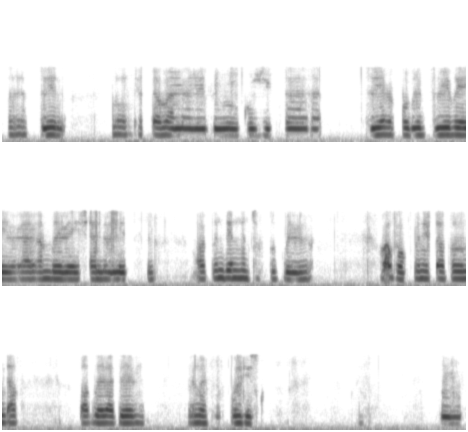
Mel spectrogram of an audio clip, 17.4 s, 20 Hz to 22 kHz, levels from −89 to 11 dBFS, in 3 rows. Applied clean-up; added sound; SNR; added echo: neural diffusion model UNIVERSE++.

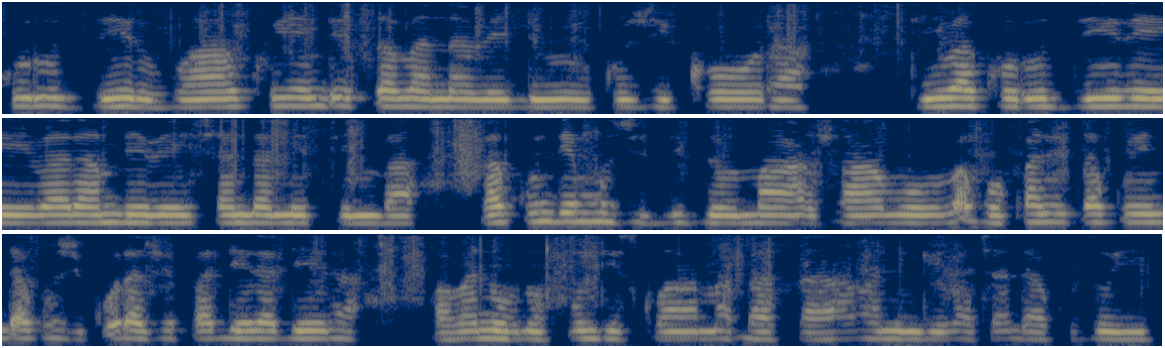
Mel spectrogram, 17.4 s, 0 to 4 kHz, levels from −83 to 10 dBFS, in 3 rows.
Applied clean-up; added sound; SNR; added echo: none; none; none; none.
